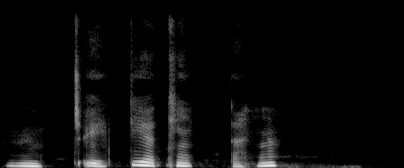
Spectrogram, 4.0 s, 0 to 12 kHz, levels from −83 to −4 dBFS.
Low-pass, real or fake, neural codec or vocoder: 10.8 kHz; fake; codec, 24 kHz, 1.2 kbps, DualCodec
